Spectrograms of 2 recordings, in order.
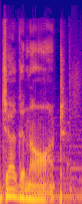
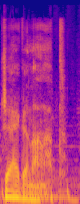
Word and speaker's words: Jagannath: The English word juggernaut is a mispronunciation of Jagannath, and the story of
